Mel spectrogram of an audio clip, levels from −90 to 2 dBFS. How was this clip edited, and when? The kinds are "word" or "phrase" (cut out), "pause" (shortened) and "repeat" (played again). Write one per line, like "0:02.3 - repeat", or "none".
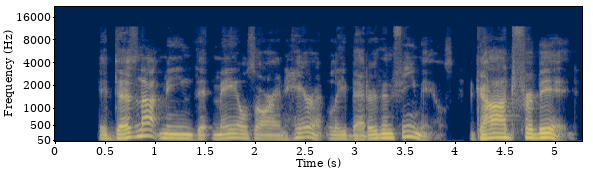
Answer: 0:04.1 - pause

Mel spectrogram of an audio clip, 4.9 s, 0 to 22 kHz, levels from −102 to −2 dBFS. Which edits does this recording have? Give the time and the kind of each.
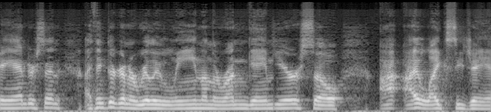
0:02.7 - word

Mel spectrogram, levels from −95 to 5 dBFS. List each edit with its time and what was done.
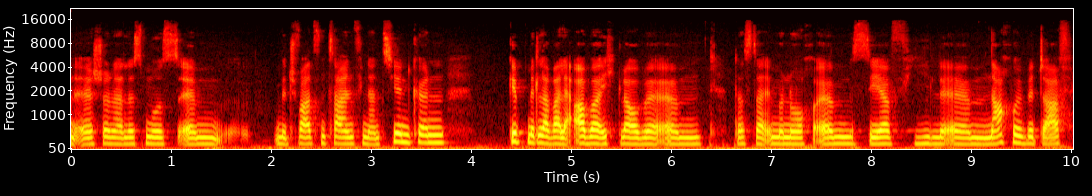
0:05.0 - phrase

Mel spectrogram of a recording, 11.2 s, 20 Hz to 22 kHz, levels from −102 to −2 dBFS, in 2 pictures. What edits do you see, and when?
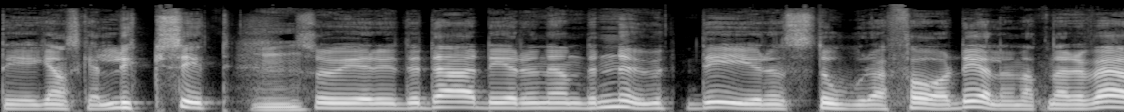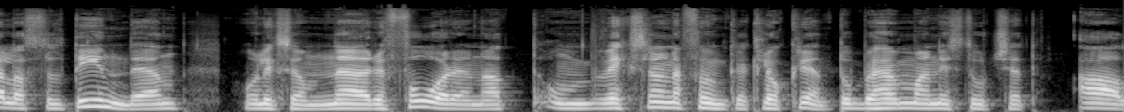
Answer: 0:03.4 - pause
0:06.7 - pause

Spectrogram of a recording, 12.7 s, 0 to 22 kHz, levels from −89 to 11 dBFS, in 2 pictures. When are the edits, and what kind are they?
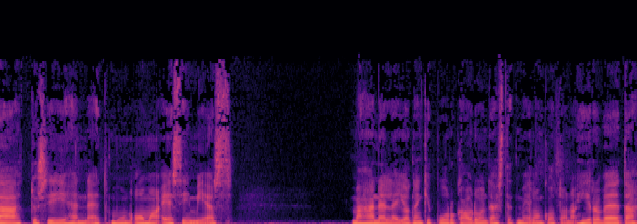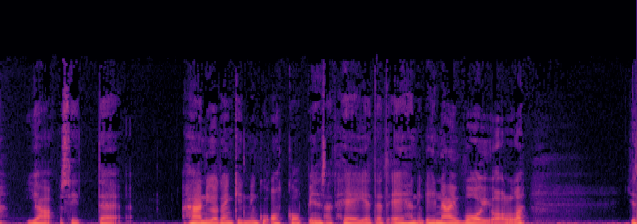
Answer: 0:05.8 - word
0:09.3 - word
0:09.6 - word
0:10.6 - word

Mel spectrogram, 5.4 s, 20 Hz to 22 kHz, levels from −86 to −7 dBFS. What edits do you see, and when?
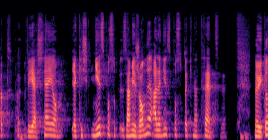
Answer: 0:01.8 - word
0:02.4 - word

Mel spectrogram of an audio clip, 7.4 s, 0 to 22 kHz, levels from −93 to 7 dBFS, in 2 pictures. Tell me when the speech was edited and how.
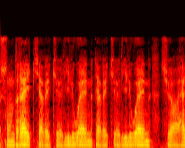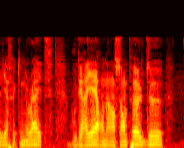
0:01.9 - repeat

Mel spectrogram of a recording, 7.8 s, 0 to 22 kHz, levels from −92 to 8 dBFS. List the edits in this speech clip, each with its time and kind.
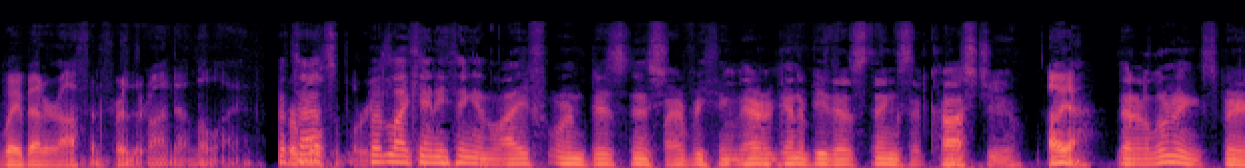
0:01.6 - pause
0:04.1 - phrase

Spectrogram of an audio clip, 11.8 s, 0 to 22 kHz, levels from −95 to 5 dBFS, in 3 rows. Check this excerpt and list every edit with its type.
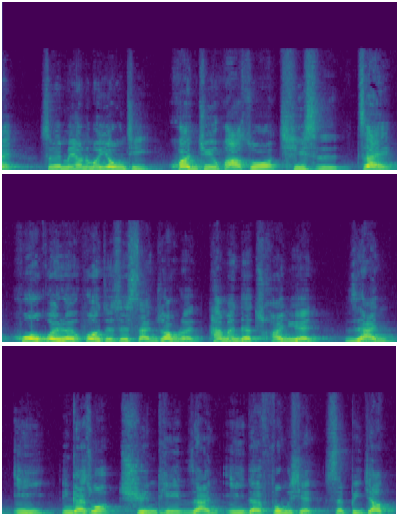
0:01.6 - pause
0:03.5 - pause
0:06.0 - pause
0:08.4 - pause

